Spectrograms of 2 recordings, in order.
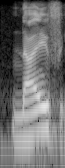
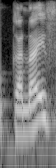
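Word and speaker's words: knife: तो इसलिए हम इसको पढ़ेंगे नाइफ, इसको कनाइफ नहीं पढ़ेंगे। क्या पढ़ेंगे? नाइफ।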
